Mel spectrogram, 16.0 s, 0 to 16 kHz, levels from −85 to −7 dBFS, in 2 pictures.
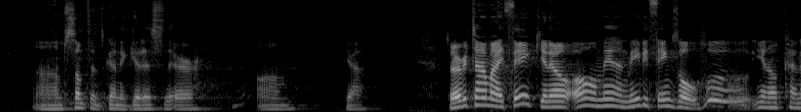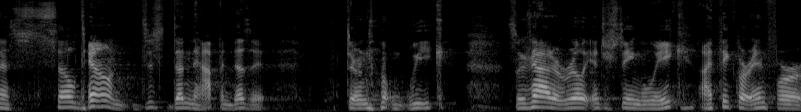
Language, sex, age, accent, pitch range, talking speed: English, male, 40-59, American, 120-150 Hz, 175 wpm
